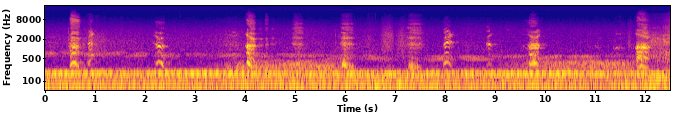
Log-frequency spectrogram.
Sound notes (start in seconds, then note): 2.0 coughs; 5.7 gasps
